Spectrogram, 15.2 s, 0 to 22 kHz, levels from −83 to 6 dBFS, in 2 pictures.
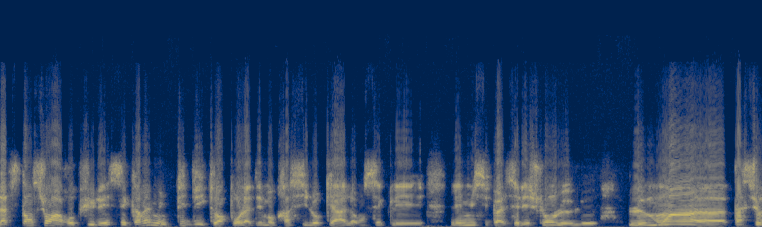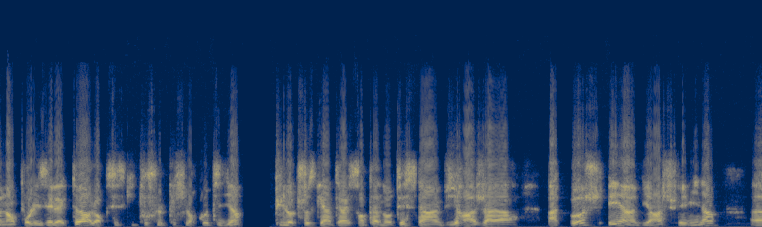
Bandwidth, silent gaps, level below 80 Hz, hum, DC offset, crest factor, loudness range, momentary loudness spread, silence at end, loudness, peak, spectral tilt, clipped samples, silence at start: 16 kHz; 10.05-10.32 s; -62 dBFS; none; under 0.1%; 20 dB; 2 LU; 7 LU; 0 s; -19 LUFS; 0 dBFS; -0.5 dB/octave; under 0.1%; 0 s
